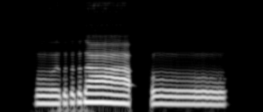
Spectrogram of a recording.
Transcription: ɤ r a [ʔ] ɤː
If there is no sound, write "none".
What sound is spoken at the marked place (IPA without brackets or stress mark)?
ʔ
